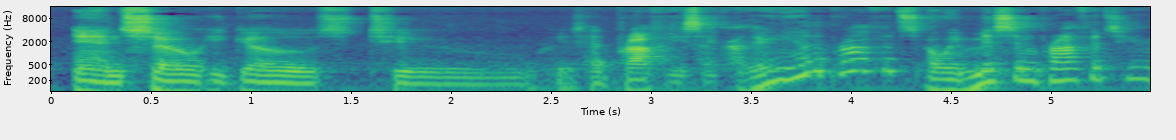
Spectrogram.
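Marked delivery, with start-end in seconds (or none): 3.4-5.5 high squeaky king Ahab voice, hammed-up; a silly, high, whiny king asking around; mock king voice. King Ahab voiced in retold story.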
